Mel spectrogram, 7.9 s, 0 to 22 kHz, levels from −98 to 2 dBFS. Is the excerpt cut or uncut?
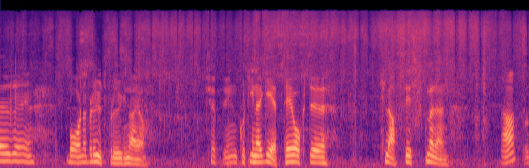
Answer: uncut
